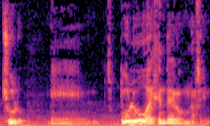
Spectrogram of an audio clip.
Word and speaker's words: Cthulhu: El Círculo Lovecraft pues fueron los que más o menos fueron creando los mitos de Cthulhu.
